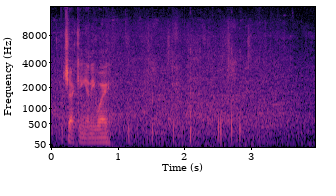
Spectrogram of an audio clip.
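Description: Footsteps hurry along a hard pavement.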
